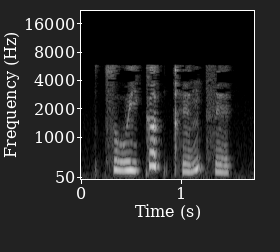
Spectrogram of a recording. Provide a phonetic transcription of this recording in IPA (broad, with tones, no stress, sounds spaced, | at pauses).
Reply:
t͡s uː˨ j k ɐ˥ k̚ t̪ʰ ɪ˨˥ ŋ t͡s ɪ˨ k̚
